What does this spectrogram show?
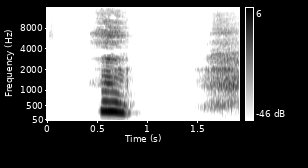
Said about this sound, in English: Yawning in shamanic context is an energy release mechanism.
